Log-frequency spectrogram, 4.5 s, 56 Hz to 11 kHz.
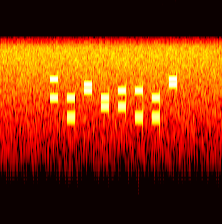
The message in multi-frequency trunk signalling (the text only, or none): KP 203542 ST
